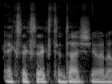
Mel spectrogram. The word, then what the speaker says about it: XXXTentacion: And he's like, XXXTentacion.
